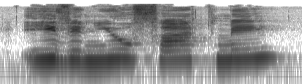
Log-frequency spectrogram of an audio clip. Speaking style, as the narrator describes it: I sobbed

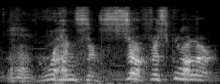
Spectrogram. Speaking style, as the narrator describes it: snarls and says

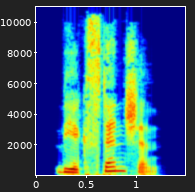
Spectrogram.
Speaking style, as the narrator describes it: said Mrs

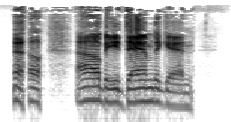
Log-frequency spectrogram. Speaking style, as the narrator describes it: Nitty laughed

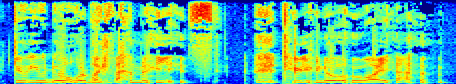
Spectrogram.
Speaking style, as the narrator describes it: The person in ninja garb was repeatedly shouting

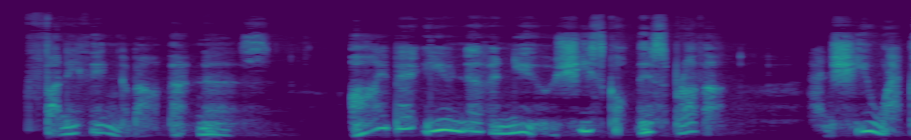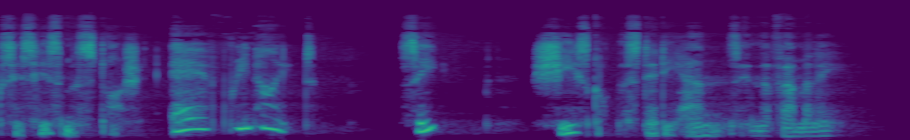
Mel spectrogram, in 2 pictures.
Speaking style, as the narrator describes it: Larry whispers

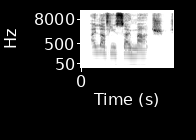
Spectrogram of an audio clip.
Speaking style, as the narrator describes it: cried

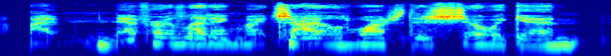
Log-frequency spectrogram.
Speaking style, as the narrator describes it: the Shadow Demons whisper

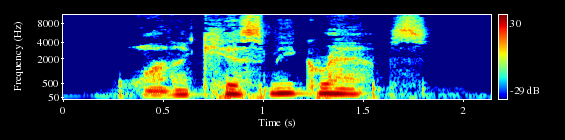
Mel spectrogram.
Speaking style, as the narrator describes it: murmured

